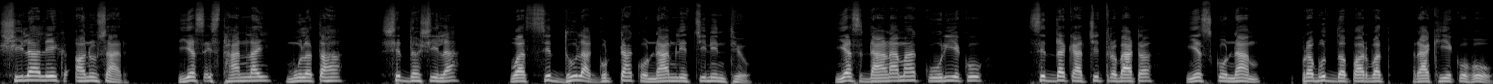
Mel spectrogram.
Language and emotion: Nepali, neutral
